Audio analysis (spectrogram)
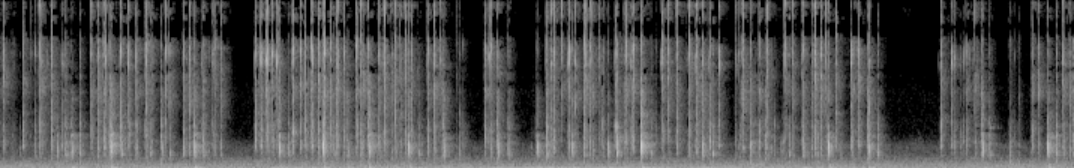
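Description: Both hands type continuously with their fingertips on a compact RGB-backlit mechanical keyboard with plastic keycaps and clicky switches resting on a wooden desk. Dense bright clicks and clacks run in quick flurries with a few short pauses, over a steady low rumble.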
